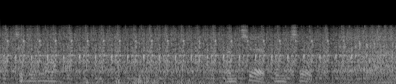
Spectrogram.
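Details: VW Golf 4 1.4 engine at idle with quick, fairly even ticking about three per second that keeps going; source unclear.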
